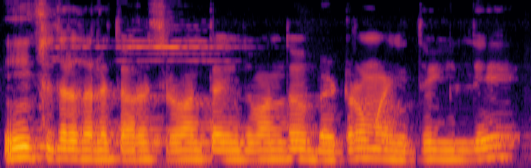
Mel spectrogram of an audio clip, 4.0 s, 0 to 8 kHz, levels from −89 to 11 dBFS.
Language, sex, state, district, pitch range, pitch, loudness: Kannada, male, Karnataka, Koppal, 115-125 Hz, 115 Hz, -16 LUFS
